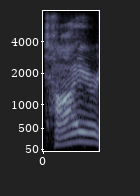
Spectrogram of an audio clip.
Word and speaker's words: Tyr: Tyre, how do you guys pronounce it? Tyre, Tyr? I think it's Tyr. Yeah, Tyr, that one. I always say TYR because I thought it was just TYR, but like, Eternal Idol is not bad.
